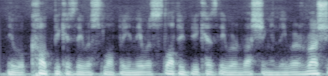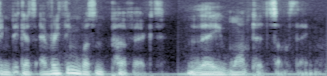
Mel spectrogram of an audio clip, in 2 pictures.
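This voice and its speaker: A man's voice: sits low, fairly even intonation, fast talker, creaky, dark tone, husky, dry recording, exaggerated voice. An actor playing a brilliant, imperious detective in an audio drama, condescending and impatient as he lays out deductions. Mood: smug, explaining. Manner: clipped deductive monologues, condescending.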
